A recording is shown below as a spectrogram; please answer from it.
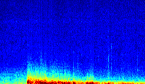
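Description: A deep rumble of thunder rolls in suddenly and lingers over steady rainfall, loud and close, with no voices.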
